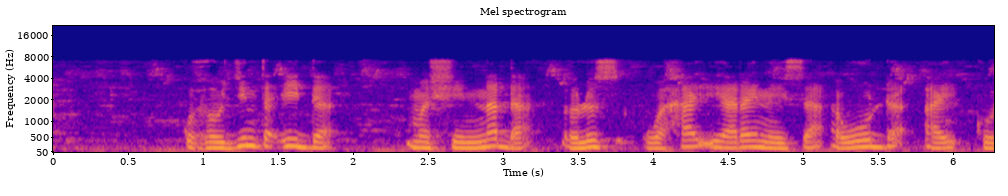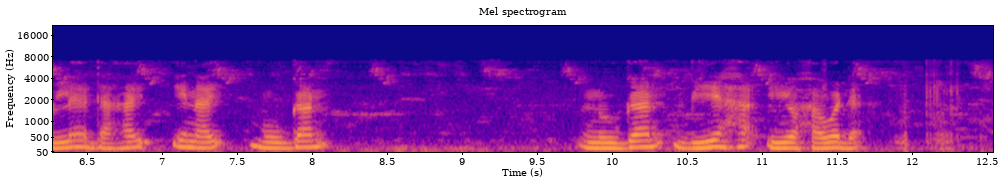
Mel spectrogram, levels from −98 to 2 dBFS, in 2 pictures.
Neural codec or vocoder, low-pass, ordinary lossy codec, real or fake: none; 7.2 kHz; none; real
